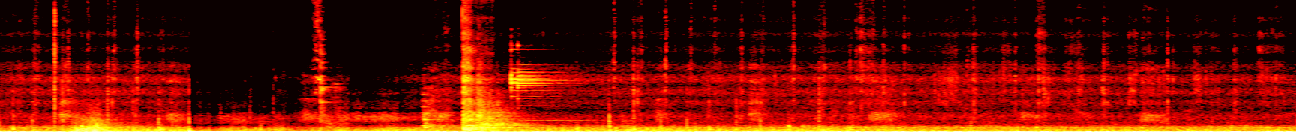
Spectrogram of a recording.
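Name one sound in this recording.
A torch flame crackles and hisses.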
